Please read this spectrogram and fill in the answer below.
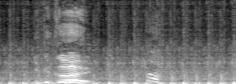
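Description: Small step-through motorbike engine idling, an even low putter of rapid, regular beats running under the voices.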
